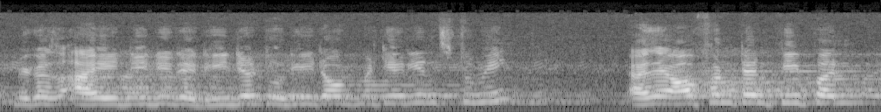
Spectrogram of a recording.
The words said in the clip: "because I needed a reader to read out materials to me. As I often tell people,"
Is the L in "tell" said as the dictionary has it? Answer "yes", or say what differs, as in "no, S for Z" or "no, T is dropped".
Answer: no, N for L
